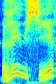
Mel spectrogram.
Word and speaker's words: réussir: So clearly, you don't combine the two. You will pronounce ré, and after that, usir. And so really, you make the difference between these two vowels. Ré, usir. Réussir, well, is the proper translation of to succeed.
